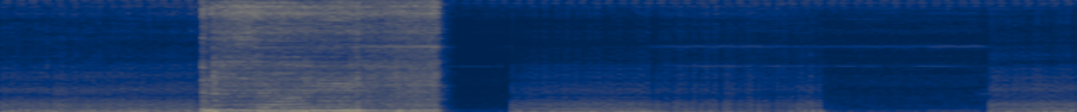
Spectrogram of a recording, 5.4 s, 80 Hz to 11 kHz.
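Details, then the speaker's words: Morse 2500 AM/FM stereo receiver (~1977), FM checkout after stereo indicator repair: loud rushing static bursts then cuts to near silence; muting on weak station, noise seemingly always present, owner suspects small electrolytic capacitors. "it works but this I think this noise is there all the time"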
